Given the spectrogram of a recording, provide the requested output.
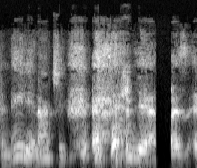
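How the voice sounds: Speaking in a Californian accent, a man talks at a fairly slow pace. His intonation is lively. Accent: California.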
